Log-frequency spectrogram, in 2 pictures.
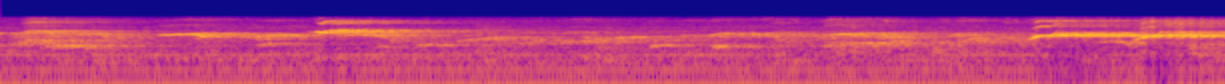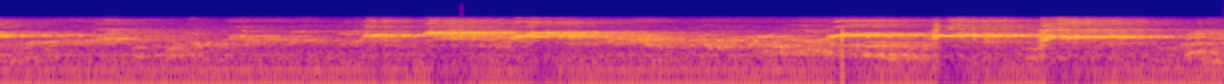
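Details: Female Golden Retriever puppy, Terrell, Texas, whining insistently in long, high, slightly wavering tones broken by sharp little yips, several loud bursts over nine seconds.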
